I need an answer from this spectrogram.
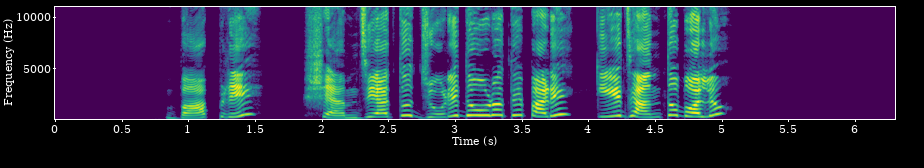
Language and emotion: Bengali, surprised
